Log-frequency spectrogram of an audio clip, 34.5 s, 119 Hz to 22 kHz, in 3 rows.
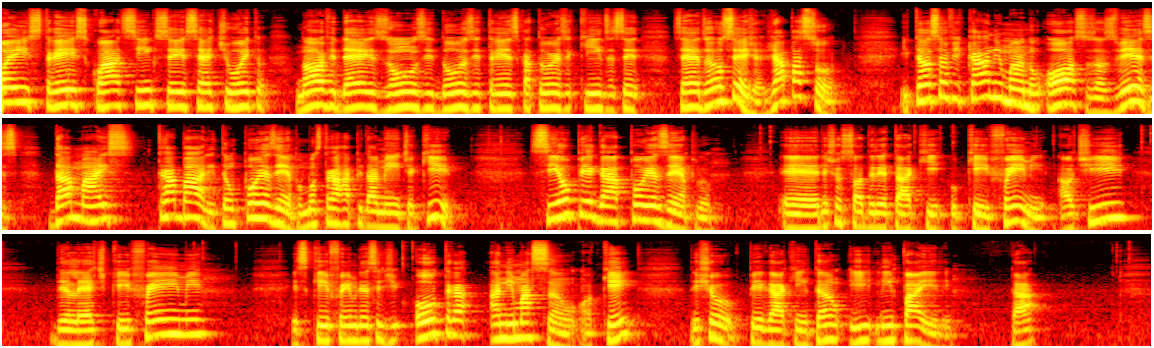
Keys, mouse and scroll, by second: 7.7-9.7 scroll down 2, 9.7 middle click, 9.7 scroll down 1, 13.5-14.0 scroll up 1, 14.0-16.5 scroll down 1, 16.5 alt+i, 19.1 click, 20.5 click, 20.9 click, 22.0 alt+i, 24.9 click, 26.2 alt+i, 34.1 right click.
